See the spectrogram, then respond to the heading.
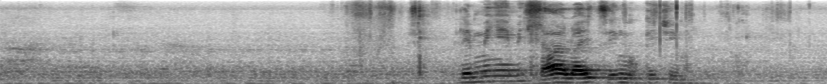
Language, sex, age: Swati, male, 26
